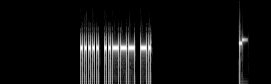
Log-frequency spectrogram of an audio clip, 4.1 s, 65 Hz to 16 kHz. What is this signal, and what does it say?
Morse code, heard as a keyed tone, about 40 wpm, 700 Hz. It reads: 52N
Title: Common Cut Numbers - 3-Digit 40wpm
